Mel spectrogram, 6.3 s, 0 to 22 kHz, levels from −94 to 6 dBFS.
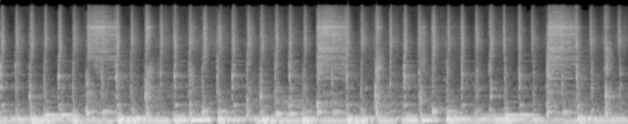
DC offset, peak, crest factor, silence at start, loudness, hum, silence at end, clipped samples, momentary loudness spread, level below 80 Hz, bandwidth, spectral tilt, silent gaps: under 0.1%; 0 dBFS; 10 dB; 0 s; -11 LUFS; none; 0 s; under 0.1%; 3 LU; -14 dBFS; 19.5 kHz; -4.5 dB/octave; none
